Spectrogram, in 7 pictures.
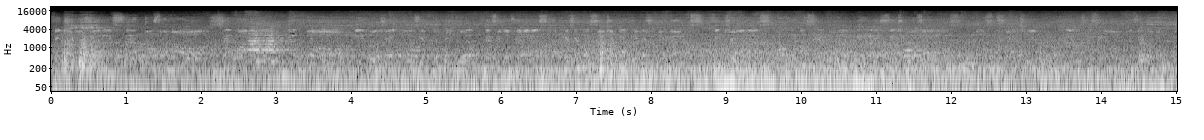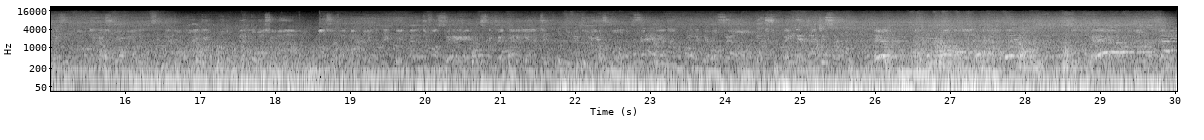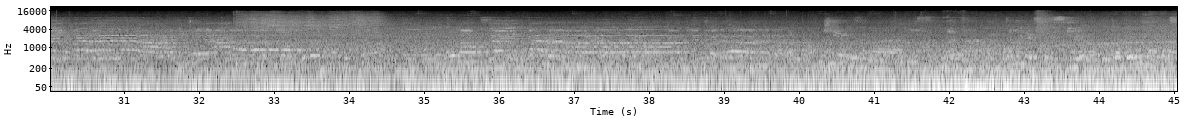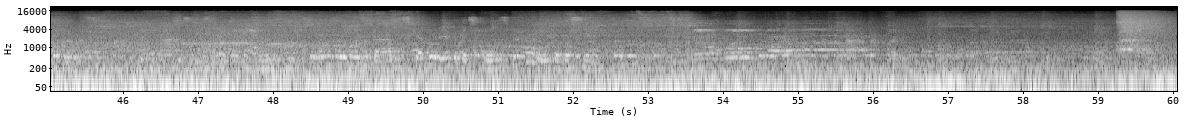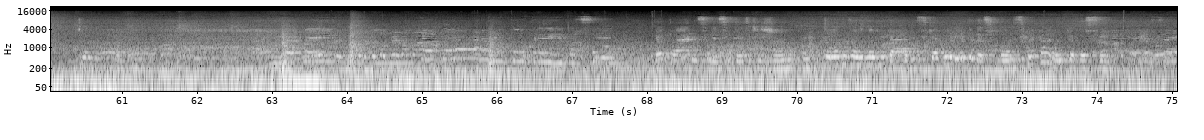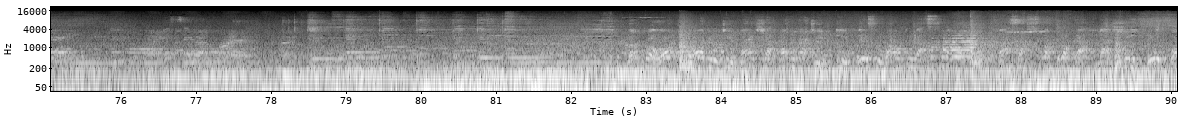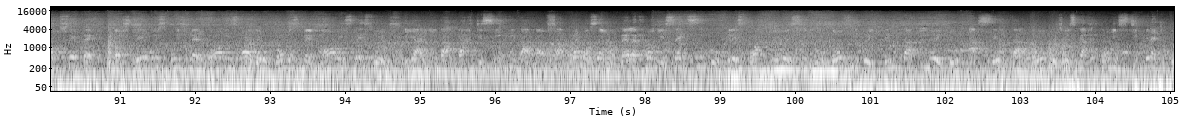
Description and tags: Praça do cinema / Square in Cachoeira
Longitude: - 38.96283835
Latitude: - 12.60519605
Elevação: 9 m
Local: Praça do Cinema
Bairro: Centro
Data: 10\06\16
Hora: 09:59 PM
Descrição: Som ambiente da praça
Gravador: Sony D50
Tags (palavras-chave): Cachoeira pra do Cinema Ambiente
Duração: 01:45
Autor: Gilmário e Wesley
brasil, cachoeira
